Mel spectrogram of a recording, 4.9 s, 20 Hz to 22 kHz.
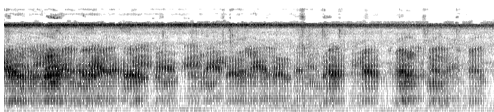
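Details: Indian bullfrogs in a natural setting during mating season at the first monsoon rains of June 2022, recorded on an iPhone: overlapping nasal, bleating croaks pulse about three times per second in a dense, continuous chorus.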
